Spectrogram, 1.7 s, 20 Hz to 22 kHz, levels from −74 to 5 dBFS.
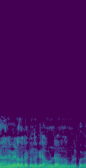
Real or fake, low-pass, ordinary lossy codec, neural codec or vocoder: real; 7.2 kHz; MP3, 32 kbps; none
